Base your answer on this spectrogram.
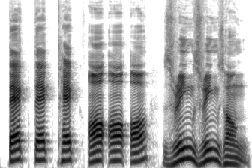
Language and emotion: Assamese, neutral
